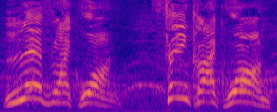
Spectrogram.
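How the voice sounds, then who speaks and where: A man preaching with a very high voice that swoops up and down with lively inflection. He delivers his words slowly and deliberately, shouting his refrains to the congregation. His voice carries a long reverb, as if he is at the front of a large church hall. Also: some chatter behind. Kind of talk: fervent sermon with scripture reading.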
